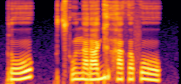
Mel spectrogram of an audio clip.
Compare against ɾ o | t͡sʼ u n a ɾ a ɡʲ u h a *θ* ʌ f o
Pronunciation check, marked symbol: correct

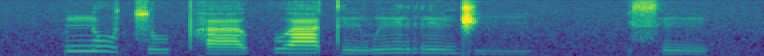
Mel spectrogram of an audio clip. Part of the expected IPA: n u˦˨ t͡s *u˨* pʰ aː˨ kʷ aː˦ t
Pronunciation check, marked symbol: incorrect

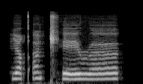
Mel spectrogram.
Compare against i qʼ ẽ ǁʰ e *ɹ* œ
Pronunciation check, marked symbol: correct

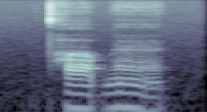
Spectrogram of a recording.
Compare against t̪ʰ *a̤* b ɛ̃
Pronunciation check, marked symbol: incorrect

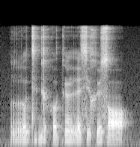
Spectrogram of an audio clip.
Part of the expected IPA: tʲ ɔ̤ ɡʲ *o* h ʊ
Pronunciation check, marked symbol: correct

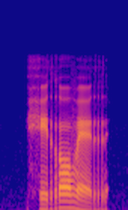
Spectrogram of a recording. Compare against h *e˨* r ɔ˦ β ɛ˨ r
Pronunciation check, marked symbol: correct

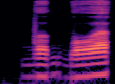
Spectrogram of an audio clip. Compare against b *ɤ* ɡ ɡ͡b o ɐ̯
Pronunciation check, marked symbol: correct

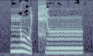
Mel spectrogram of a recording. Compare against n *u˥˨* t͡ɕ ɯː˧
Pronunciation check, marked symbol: correct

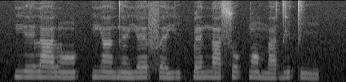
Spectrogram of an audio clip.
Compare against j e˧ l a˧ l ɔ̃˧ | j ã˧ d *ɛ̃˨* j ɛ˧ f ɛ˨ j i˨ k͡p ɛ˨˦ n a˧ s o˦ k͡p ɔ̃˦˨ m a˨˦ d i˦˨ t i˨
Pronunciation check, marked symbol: correct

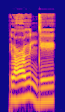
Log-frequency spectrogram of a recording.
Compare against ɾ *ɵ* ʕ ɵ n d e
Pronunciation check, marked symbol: correct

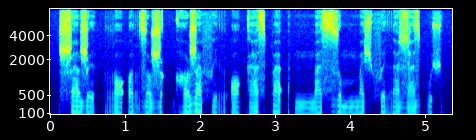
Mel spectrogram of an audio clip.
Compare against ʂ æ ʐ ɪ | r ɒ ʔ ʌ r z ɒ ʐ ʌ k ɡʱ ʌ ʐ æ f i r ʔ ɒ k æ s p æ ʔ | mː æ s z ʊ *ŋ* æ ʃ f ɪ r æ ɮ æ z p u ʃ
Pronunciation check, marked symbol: incorrect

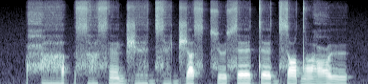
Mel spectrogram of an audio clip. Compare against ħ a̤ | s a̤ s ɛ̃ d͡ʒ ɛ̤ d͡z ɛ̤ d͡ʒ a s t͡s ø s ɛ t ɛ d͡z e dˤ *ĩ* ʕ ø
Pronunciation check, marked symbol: incorrect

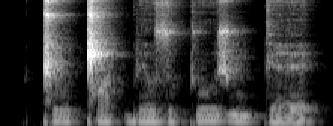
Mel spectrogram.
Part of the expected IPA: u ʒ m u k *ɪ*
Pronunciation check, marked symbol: incorrect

